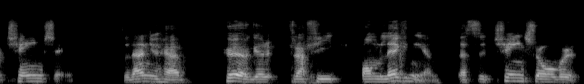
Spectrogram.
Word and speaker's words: höger: You really pronounce the R. So you say höger trafik omläggningen.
